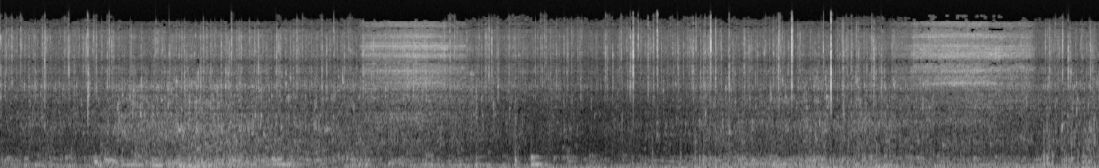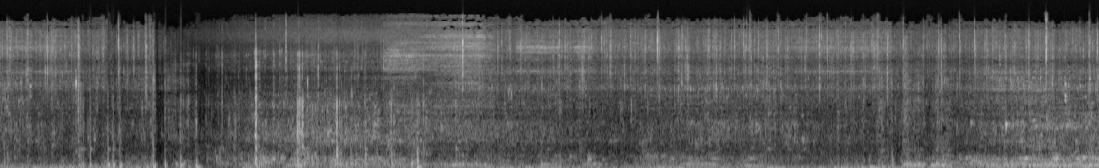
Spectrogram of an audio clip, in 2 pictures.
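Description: Underwater sound of scuba diving: rumbling, gurgling bubbles from a regulator's exhaust, with a short hiss of the regulator about every seven to eight seconds as the diver breathes. The sound drops out briefly a little past halfway.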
